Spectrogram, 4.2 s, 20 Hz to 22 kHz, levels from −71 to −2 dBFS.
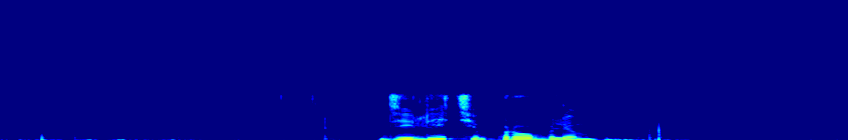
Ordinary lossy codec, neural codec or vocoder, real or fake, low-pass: none; none; real; 7.2 kHz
